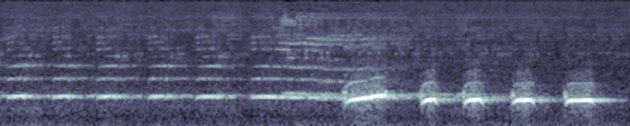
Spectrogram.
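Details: Bangkok-type zebra dove in full, active song with a long voice. A fast run of soft, even notes at one pitch gives way to four loud, rounded cooing notes spaced about a third of a second apart.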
